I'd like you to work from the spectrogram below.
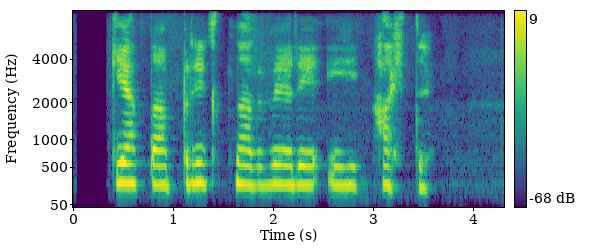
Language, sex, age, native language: Icelandic, female, 6, Icelandic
